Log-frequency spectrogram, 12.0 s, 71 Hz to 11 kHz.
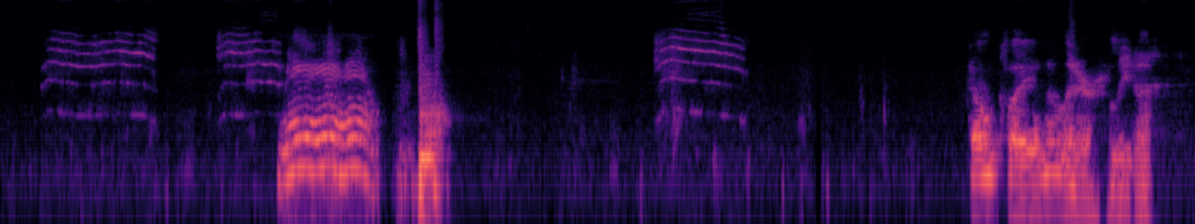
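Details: Young kittens, four females and two males born August 29th, snuggling and napping on a person at bedtime indoors. Thin, high wavering meows come in short bursts, with a man talking in a small room between them.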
